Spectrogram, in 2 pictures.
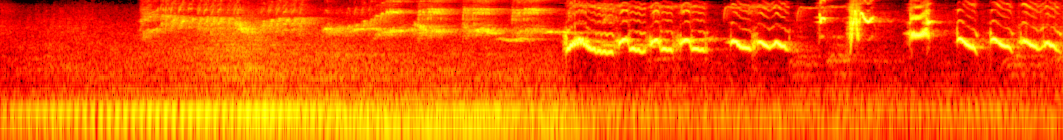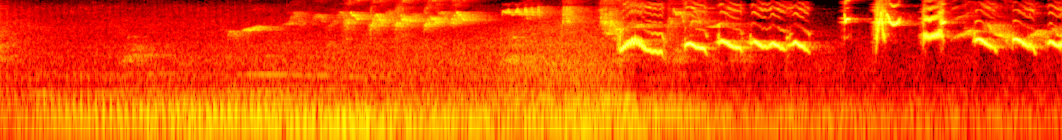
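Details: Orange-headed thrush kept as a cage bird, sung to stimulate other birds to sing: bursts of fast, rich warbling phrases alternating with pauses, mixed with buzzy notes and a low background hum.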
